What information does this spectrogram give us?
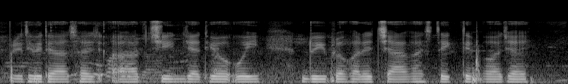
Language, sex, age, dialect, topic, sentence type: Bengali, male, 18-24, Western, agriculture, statement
